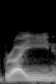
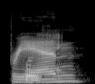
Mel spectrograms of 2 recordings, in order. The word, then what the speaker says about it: Brienne: And I, by the way, I do pronounce it Brian as opposed to, what do they say in the show? – Yes. – Like, is it Brienne? – I think they say Brienne in the show.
